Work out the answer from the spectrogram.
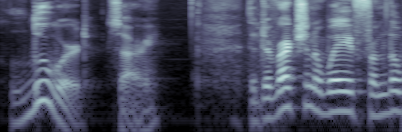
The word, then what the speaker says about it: leeward: Lee, the area sheltered from the wind downward, leeward, pronounced leeward, the direction away from the wind, the side of the boat opposite the windward side.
